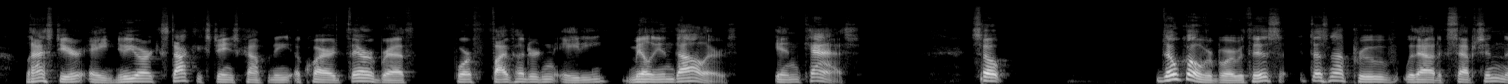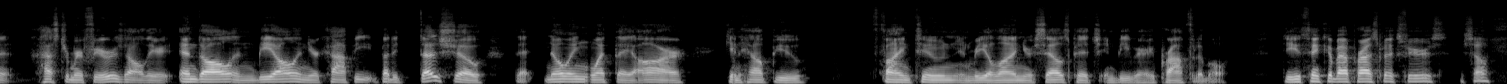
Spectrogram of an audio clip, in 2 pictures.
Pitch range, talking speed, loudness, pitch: 100-125 Hz, 145 wpm, -20 LUFS, 115 Hz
